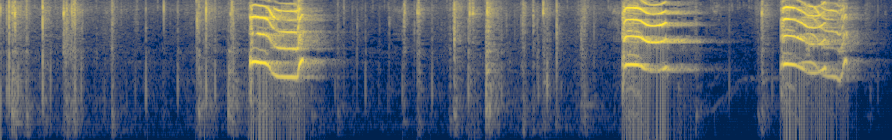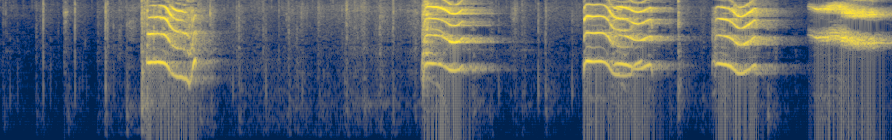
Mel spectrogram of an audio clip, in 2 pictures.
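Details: Hungry parrots indoors giving repeated rasping, wavering squawks roughly every second, mixed with soft patter and scratching sounds.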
